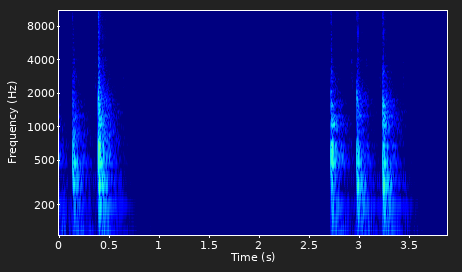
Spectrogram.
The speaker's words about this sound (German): Nachdem sie zurückgekehrt war, klopfte sie behutsam an die Schlafzimmertür.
